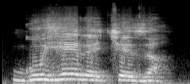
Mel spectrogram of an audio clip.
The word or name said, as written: guherekeza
